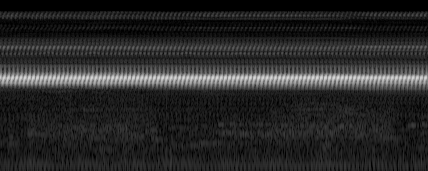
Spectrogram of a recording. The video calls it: Cricket Chirping Sound🦗🦗🦗🦗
